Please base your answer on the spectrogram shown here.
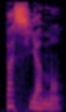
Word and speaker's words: patiemment: So as I told you, even if you write it EMMENT, phonetically it goes like amant, patiemment.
